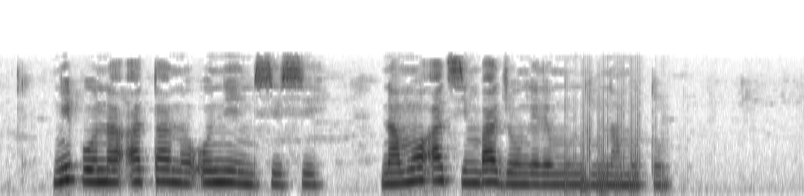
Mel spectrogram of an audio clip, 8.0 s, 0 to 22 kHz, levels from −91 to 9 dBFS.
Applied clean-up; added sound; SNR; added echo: none; none; none; none.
